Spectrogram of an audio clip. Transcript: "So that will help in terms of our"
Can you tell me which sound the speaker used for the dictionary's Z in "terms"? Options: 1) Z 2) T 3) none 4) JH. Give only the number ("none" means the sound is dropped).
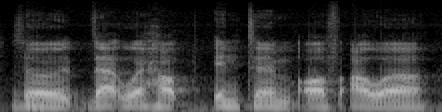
3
